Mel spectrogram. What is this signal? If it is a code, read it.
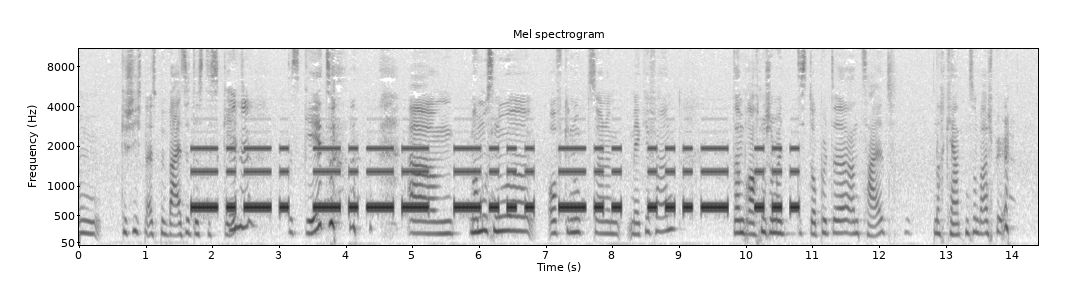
Morse code (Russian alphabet), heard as a keyed tone, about 9 wpm, 640 Hz, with speech in German. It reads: ЦЫБДЖС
